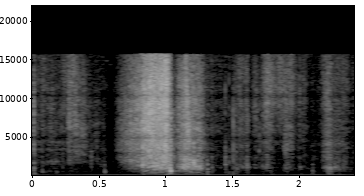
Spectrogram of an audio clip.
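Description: A VHS cassette sliding out of its cardboard sleeve: one short scraping rustle of plastic against card, about halfway through, over a steady low hum.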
